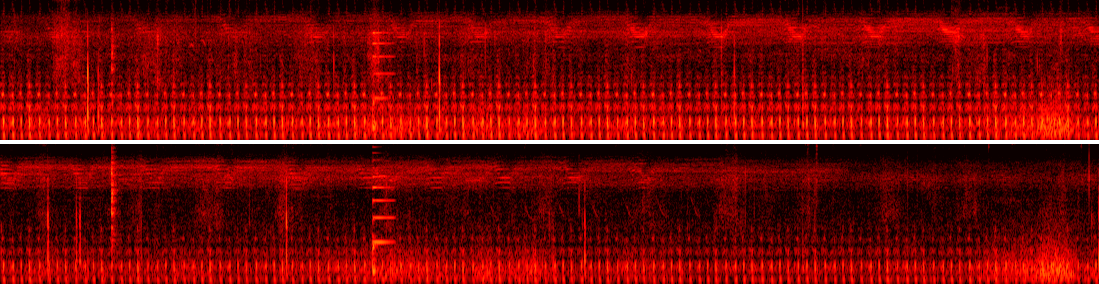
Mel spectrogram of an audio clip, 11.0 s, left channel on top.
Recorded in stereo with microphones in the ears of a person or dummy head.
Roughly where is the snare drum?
Right.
